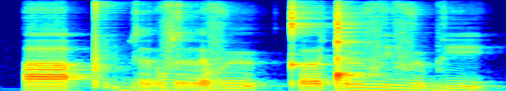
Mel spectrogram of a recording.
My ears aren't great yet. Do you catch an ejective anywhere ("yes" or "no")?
yes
